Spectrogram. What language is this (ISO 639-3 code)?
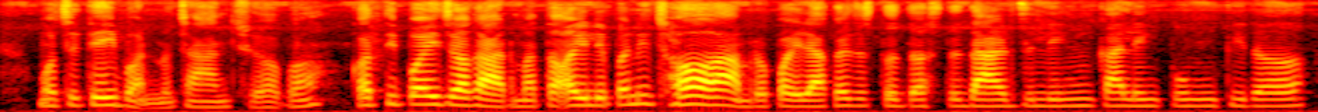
nep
